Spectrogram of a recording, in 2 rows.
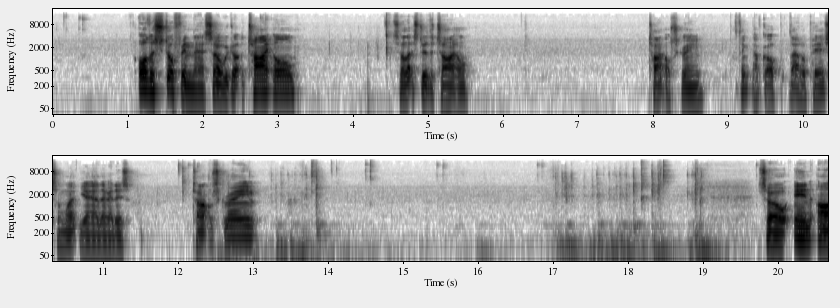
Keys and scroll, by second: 12.6 Home, 13.4 shift+Down.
